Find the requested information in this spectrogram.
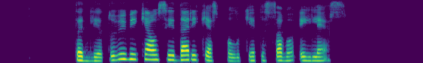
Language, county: Lithuanian, Utena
